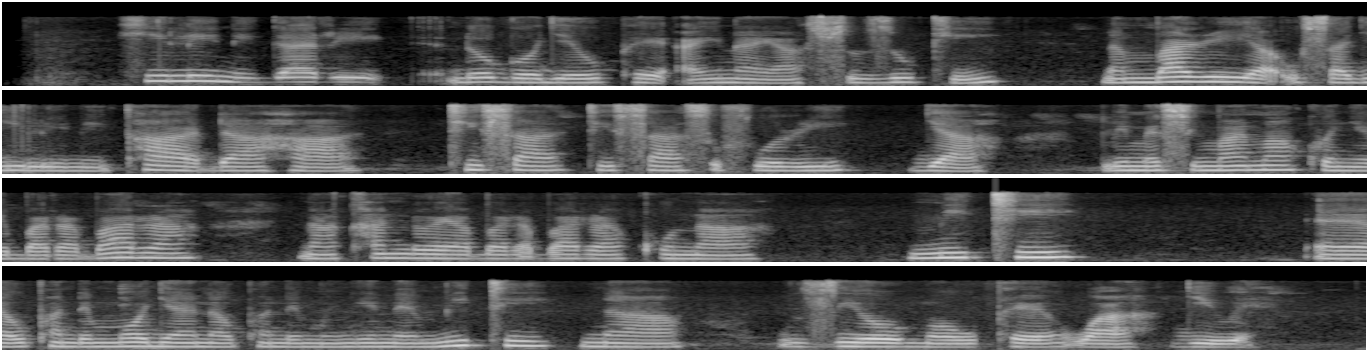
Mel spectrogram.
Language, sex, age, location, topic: Swahili, female, 25-35, Nairobi, finance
